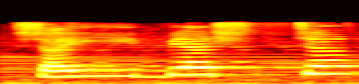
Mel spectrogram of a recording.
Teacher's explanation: ಮುಂದೆ ಅರ್ಧ ಬ ಮತ್ತೆ ಪೂರ್ತಿ ಯ ಈ ಸಂಯುಕ್ತಾಕ್ಷರ ಬಂದಿದೆ ಶೈಬ್ಯಶ್ಚ ಅಲ್ಲಿ ಬ್ಯ ಮೇಲೆನು ಆಘಾತ ಬರಬೇಕು ಮುಂದೆ ಚ ಎಂಬ ಸಂಯುಕ್ತಾಕ್ಷರ ಬಂದ ಕಾರಣ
